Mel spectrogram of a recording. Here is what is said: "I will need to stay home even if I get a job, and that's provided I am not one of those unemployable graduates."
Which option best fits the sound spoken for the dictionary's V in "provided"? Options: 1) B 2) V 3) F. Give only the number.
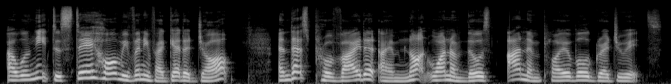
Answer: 2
